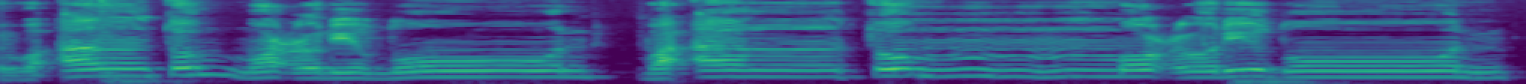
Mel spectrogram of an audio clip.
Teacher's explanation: میم ساکن کے بعد اگر دوسری میم آئے تو دونوں میم کو ایک کر کے غنے کے ساتھ پڑھیں گے، اسے ہم ادغام کہتے ہیں۔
